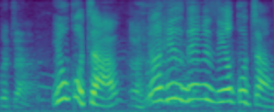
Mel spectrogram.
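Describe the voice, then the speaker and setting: Against noticeable background noise, a woman with a high pitch speaks at a moderate pace, her pitch swinging very widely. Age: 60s. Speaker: local tour guide. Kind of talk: live walking tour. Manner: halting.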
